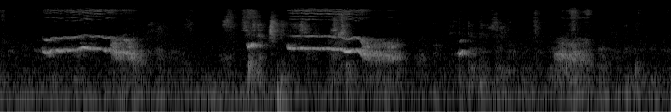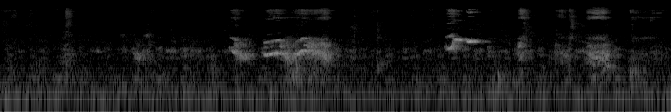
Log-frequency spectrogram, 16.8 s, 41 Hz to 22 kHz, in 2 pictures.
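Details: Five-day-old Labrador Retriever puppies from mother Belle's litter of eight, born October 15, 2023, indoors: several high, wavering whimpers and squeals in bursts with quiet gaps, the loudest near the start and again toward the end.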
